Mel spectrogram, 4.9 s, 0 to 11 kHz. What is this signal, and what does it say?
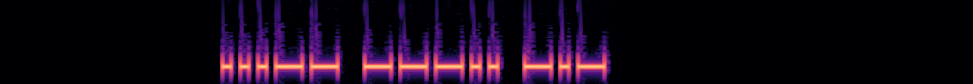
Morse code, heard as a keyed tone, about 26 wpm, 700 Hz. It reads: 38K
